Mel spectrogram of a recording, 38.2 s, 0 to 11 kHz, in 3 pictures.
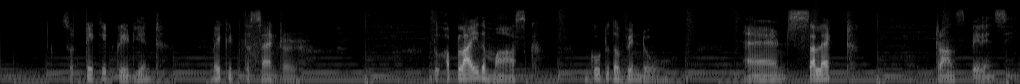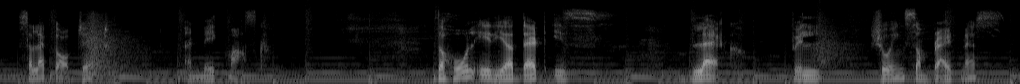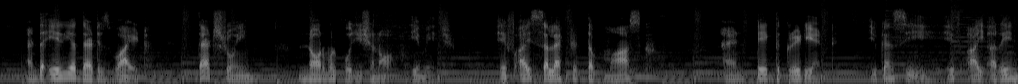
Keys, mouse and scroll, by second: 12.2-15.2 drag, 15.8 click, 33.6-38.2 drag.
